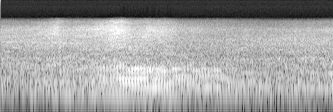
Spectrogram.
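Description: A bus roars past close by.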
